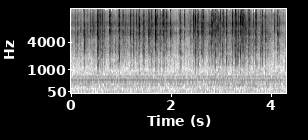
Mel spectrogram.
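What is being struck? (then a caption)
Paper candy wrapper sheet. Fingers pinch and crinkle a large, flat, heart-shaped, Dove-printed paper candy wrapper sheet. The result is a dense, continuous run of bright, crisp crackles and rustles with quick, dry attacks, over a faint steady low hum.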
